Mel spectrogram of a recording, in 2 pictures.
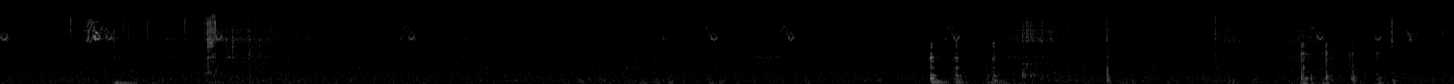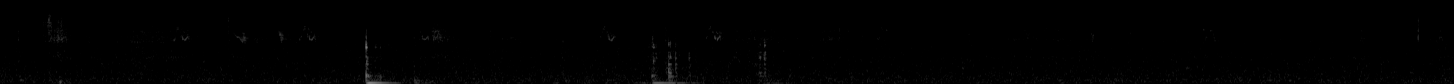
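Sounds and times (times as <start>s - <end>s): songbirds chirping: 0.0s - 29.0s
sharp taps and knocks: 18.2s - 18.6s, 21.0s - 21.5s.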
